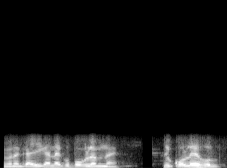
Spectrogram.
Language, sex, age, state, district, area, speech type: Assamese, male, 30-45, Assam, Charaideo, rural, conversation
